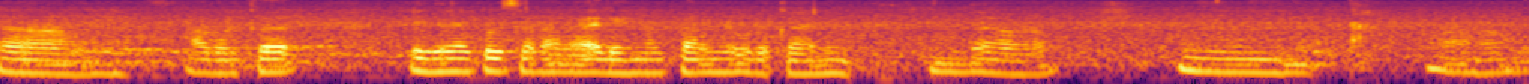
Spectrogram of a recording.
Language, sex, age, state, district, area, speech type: Malayalam, female, 60+, Kerala, Kollam, rural, spontaneous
